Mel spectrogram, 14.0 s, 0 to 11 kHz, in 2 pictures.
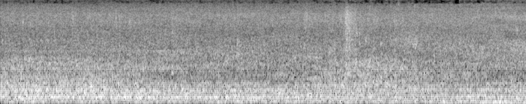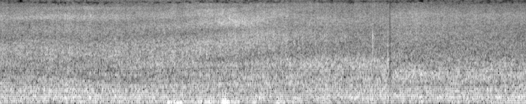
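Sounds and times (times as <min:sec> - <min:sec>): steady rushing noise: 0:03.7 - 0:14.0.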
